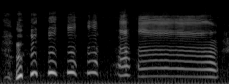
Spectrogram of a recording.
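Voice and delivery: high, long horror-movie cackle; imitation of a toddler's crazed laugh; mock maniacal laughter. Mom imitating toddler switching from tears, maniacal cackle. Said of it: "switches from this ridiculous crying to this maniacal".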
